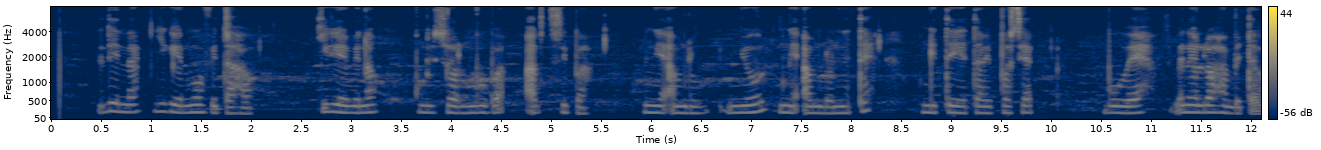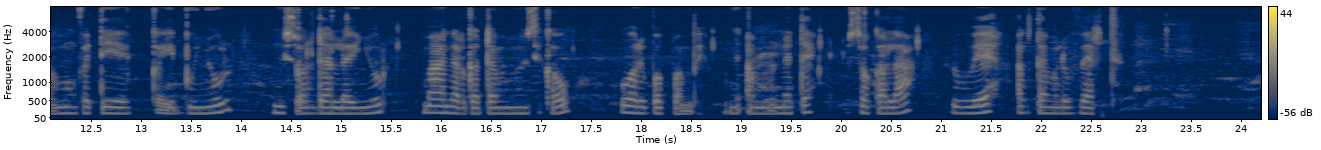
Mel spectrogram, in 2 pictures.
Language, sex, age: Wolof, female, 18-24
